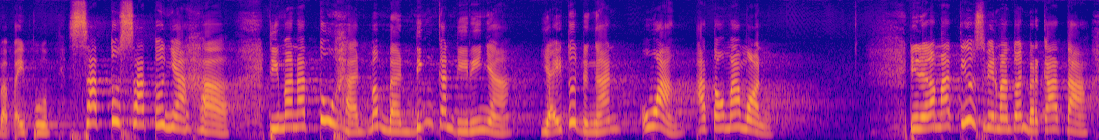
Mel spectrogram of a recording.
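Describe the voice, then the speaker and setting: Lively high-voiced woman preaching. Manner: animated storytelling, addresses congregation directly. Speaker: pastor. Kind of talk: sermon. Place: large church hall. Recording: long hall reverb.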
